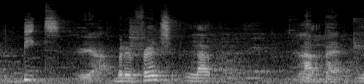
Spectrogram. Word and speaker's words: lapin: And this is the lapine. Beet. Bon appetit. La beet. Beet. Beet. In Malagasy they call rabbit beet. Yeah. But in French, Lapin. lapin. Yeah. You don't pronounce the N.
